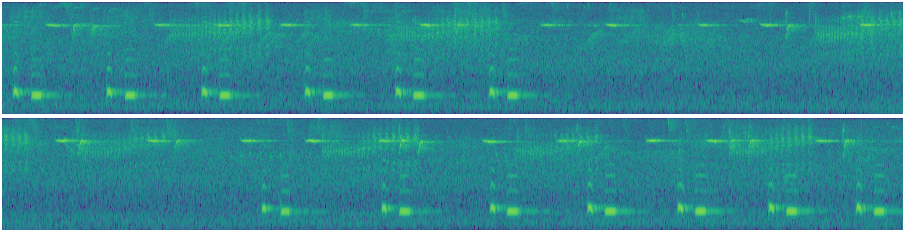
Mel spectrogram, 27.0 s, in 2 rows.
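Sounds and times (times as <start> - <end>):
cuckoo calling: 0.1 - 1.0, 1.6 - 2.4, 3.0 - 3.8, 4.5 - 8.2, 17.2 - 18.4, 19.2 - 20.1, 20.8 - 27.0
other birds whistling: 3.0 - 3.7, 4.3 - 6.6, 17.2 - 18.4, 19.2 - 20.0, 20.8 - 27.0.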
